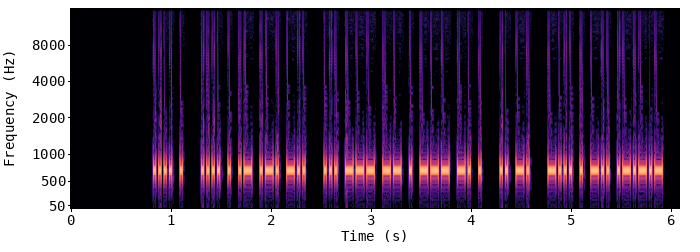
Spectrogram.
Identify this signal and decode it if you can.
Morse code, heard as a keyed tone, about 46 wpm, 700 Hz. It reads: HE HEARD SOMEONE IN BED.
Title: Sentences from Top 1000 Words - Review Part 4 - 45wpm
